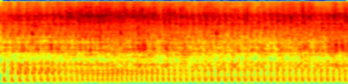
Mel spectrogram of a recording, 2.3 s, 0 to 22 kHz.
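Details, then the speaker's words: Peugeot 103 MVL two-stroke moped with slipping belt and bad-sounding clutch, oil leaking and two head gaskets fitted: buzzy idle with uneven hunting beat; rough running, suspected air leak. "bah son moteur il tourne pas rond, hein. On dirait encore une fois une prise d'air, hein, mais c'est clair et net et précis."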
